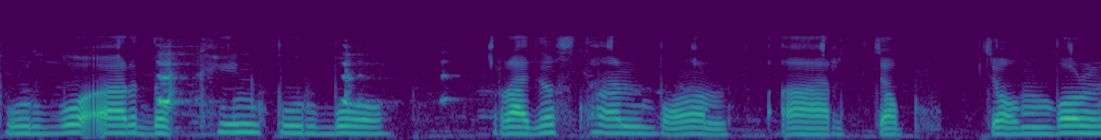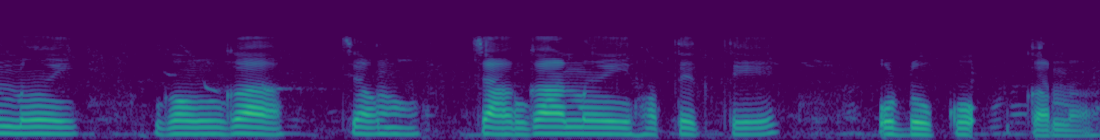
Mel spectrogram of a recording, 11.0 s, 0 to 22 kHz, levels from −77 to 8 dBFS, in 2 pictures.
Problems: background sounds at intervals, continuous background conversations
